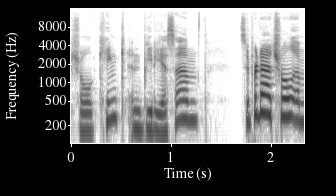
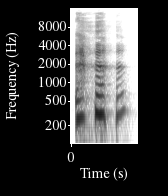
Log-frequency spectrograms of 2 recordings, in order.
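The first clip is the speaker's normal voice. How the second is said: cartoon laugh; 8 semitones higher, 6 dB louder than usual. Real, not acted.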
